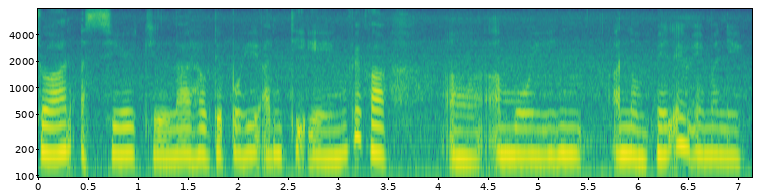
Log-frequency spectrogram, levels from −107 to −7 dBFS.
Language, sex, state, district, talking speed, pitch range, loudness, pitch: Mizo, female, Mizoram, Aizawl, 200 wpm, 165-180 Hz, -19 LUFS, 175 Hz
